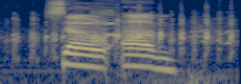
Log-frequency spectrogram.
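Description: A chicken clucks, giving two drawn-out, squawking calls in quick succession, loud and harmonic, followed by faint background murmuring.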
